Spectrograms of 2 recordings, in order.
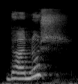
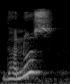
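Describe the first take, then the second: First: The final s is made with tongue curled up. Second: The final s is a plain dental s. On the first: The speaker calls it right. "हमारी टंग अपने आप ऊपर चली गई" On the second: The speaker calls it wrong. "धनुष सा नहीं बोलते"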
